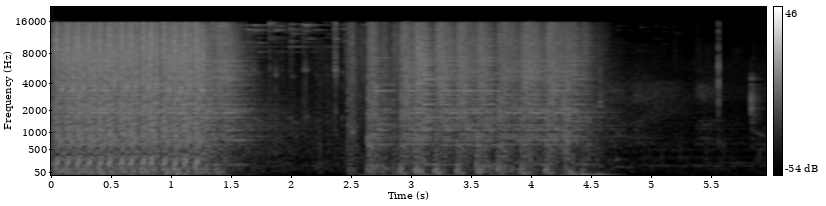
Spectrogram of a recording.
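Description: Sustained rapid gunfire during a video game raid, a dense burst of automatic shots that cuts off, then resumes in a long rattling volley before trailing into a few faint sounds.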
